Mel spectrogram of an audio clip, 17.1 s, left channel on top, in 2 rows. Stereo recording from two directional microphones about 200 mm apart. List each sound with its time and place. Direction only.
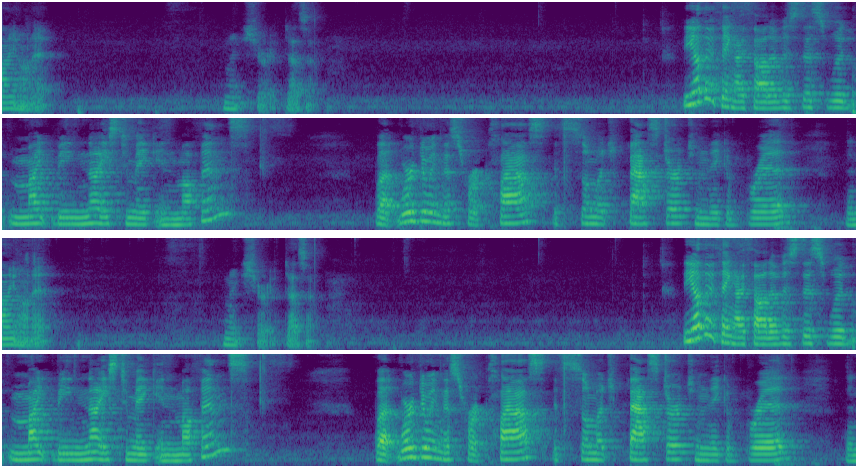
2.2 s speech: 30° right (ahead or behind)
6.7 s speech: 30° right (ahead or behind)
12.2 s speech: 30° right (ahead or behind)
